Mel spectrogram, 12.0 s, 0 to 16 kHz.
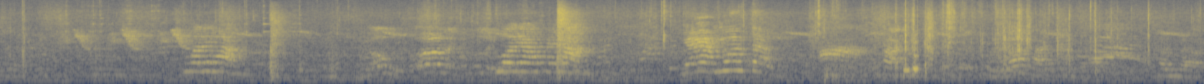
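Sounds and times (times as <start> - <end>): children calling and shouting: 1.1 - 12.0.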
